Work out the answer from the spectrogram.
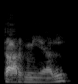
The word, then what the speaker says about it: Tarmiel: I'm just gonna, from henceforth, I'm gonna pronounce his name in a flat manner, Tarmiel, just because I like it personally. So yeah, let's dive right into it.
